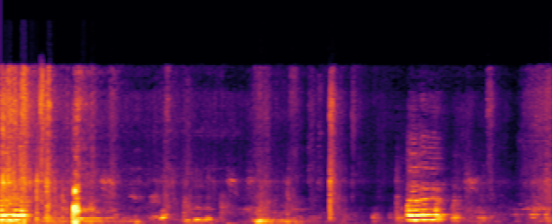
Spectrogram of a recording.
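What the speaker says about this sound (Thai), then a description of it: "ปล่อยให้เด็กกรุงเทพนะครับ ลองจับไก่ดูวันนี้" Chickens cluck and squawk in short bursts as children try to catch them, with people talking and calling out over the scattered fowl noises.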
